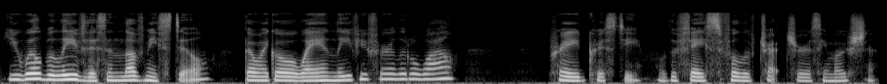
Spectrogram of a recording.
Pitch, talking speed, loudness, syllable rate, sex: 200 Hz, 190 wpm, -17 LUFS, 5.3 syllables/s, female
